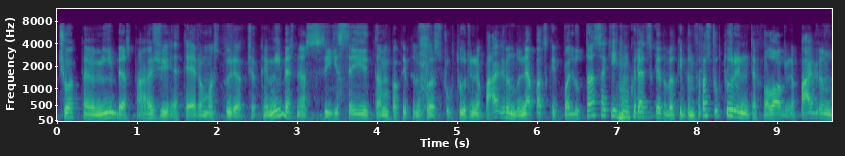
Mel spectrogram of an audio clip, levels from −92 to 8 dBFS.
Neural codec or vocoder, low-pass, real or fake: codec, 16 kHz, 4 kbps, X-Codec, HuBERT features, trained on general audio; 7.2 kHz; fake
